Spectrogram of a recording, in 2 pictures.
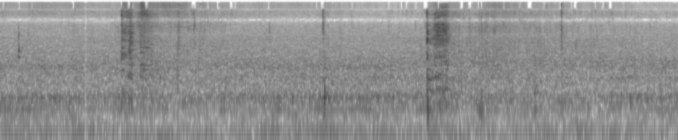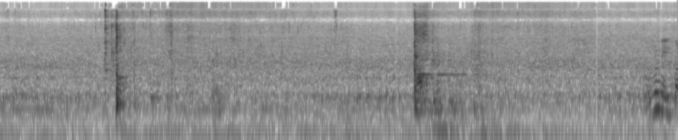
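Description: Goat meat fries and gets stirred, a steady low sizzle with several sharp scraping clinks of a spoon against the pot at intervals, close by; a voice speaks faintly now and then.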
